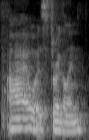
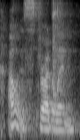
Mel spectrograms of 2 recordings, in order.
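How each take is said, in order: First: Said in the usual way. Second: Laughing. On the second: Real, not acted.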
